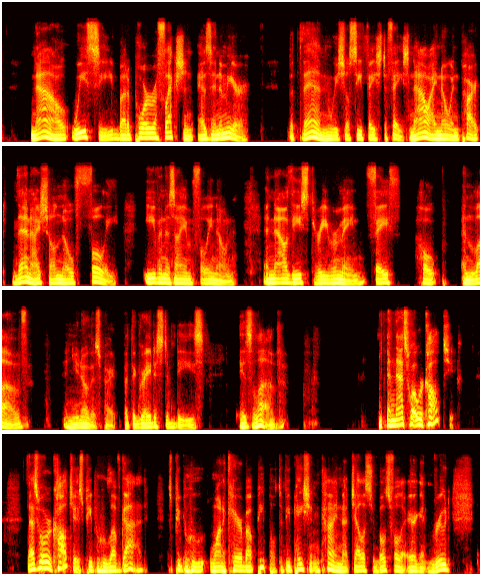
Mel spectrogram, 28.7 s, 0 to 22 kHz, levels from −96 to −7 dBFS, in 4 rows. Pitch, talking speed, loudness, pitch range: 105 Hz, 195 wpm, -24 LUFS, 95-125 Hz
